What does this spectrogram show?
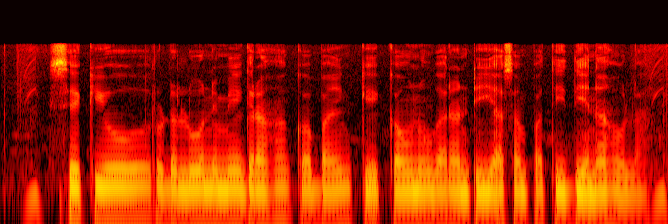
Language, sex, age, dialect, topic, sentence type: Bhojpuri, male, 18-24, Western, banking, statement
